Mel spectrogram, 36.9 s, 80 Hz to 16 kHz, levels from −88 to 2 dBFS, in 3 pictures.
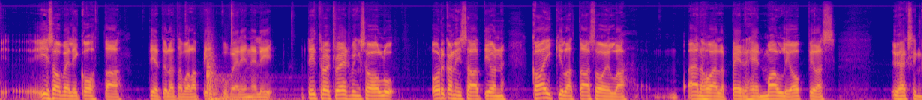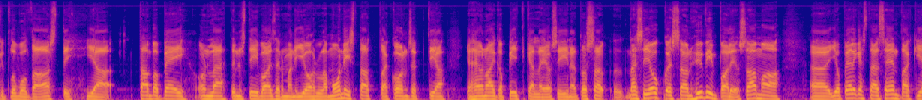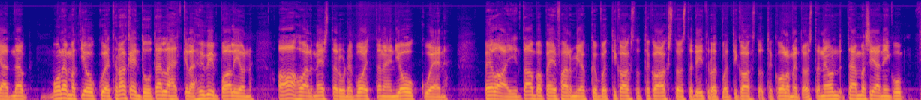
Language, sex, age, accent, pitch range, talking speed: Finnish, male, 20-39, native, 110-130 Hz, 115 wpm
